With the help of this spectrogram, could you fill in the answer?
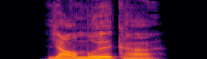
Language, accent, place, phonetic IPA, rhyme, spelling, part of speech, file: German, Germany, Berlin, [ˈjaːɐ̯ˌmʊlka], -ʊlka, Jarmulka, noun, De-Jarmulka.ogg
- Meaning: plural of Jarmulke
